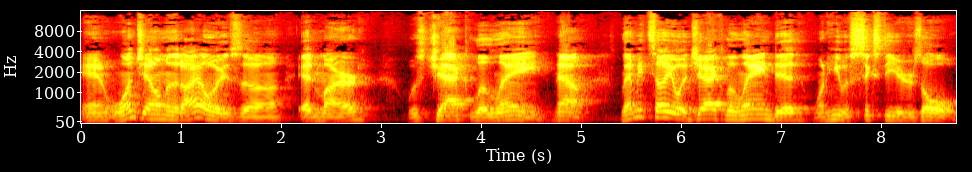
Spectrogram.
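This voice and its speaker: A man with an American accent speaks at a fairly slow pace. His pitch variation is ordinary, and the background is quiet. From United States. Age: 60s. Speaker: bodybuilder; fitness trainer. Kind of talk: vlog commentary. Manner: emphatic. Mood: earnest, motivating. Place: home room. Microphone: webcam.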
